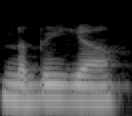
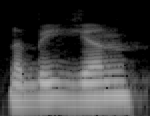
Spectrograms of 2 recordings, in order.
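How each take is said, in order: First: The word ends with a long a. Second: The word ends with an n sound. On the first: The reading stops on this word. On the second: The reading continues without stopping.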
